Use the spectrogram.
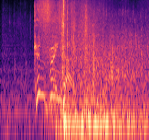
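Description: Casting the Confringo fire-blast spell in Hogwarts Legacy sets off a sudden loud burst, followed by whooshing, crackling magical debris and rumbling that linger at close range, with a voice heard under the blast.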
